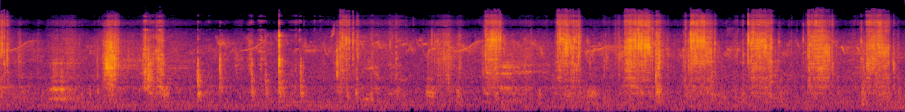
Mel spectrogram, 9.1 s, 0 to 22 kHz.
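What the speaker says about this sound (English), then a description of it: "I am fairly surprised at how well some of these bolts are coming off." A ratchet loosens rusty bolts on a 1955 Chevy 3100 Big Window pickup, clicking in quick, uneven bursts up close, with a few creaks and scrapes between strokes and no voices.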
